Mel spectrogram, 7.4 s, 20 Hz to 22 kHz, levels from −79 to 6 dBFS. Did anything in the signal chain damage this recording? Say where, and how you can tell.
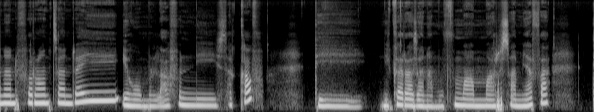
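No, nothing in the signal chain damaged this audio.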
